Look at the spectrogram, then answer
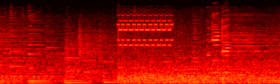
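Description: A telephone rings on an outgoing call, with a steady electronic ringback tone and bright repeated tonal bursts over constant low background noise.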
